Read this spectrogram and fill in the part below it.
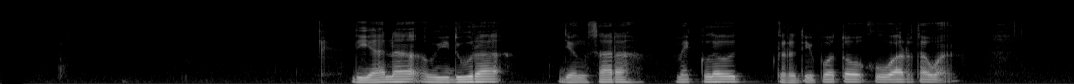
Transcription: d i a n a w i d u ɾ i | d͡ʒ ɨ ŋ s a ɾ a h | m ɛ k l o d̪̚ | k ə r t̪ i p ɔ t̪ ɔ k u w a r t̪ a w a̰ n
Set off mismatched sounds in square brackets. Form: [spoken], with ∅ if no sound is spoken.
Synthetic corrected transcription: d i a n a w i d u ɾ [a] | d͡ʒ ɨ ŋ s a ɾ a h | m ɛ k l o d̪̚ | k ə r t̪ i p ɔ t̪ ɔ k u w a r t̪ a w a̰ n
